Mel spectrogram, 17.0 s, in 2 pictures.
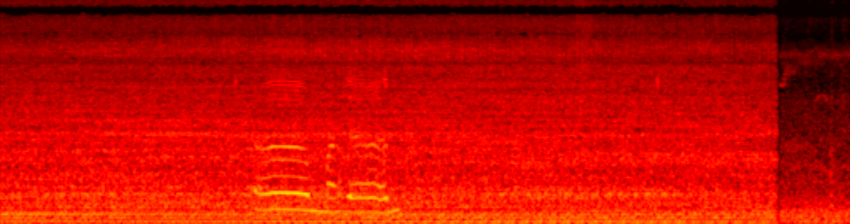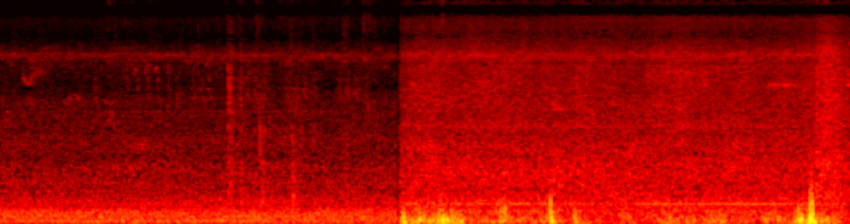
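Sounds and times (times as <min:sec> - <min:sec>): car engine idling: 0:00.0 - 0:09.9
outdoor background: 0:00.0 - 0:17.0.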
